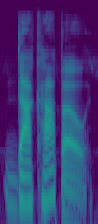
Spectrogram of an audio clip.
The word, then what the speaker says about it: da capo: Okay, our next word is, I think it's pronounced da capo. Da capo. Two words. D-A is the first word, and then C-A-P-O. It's not capo like I thought it would be.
